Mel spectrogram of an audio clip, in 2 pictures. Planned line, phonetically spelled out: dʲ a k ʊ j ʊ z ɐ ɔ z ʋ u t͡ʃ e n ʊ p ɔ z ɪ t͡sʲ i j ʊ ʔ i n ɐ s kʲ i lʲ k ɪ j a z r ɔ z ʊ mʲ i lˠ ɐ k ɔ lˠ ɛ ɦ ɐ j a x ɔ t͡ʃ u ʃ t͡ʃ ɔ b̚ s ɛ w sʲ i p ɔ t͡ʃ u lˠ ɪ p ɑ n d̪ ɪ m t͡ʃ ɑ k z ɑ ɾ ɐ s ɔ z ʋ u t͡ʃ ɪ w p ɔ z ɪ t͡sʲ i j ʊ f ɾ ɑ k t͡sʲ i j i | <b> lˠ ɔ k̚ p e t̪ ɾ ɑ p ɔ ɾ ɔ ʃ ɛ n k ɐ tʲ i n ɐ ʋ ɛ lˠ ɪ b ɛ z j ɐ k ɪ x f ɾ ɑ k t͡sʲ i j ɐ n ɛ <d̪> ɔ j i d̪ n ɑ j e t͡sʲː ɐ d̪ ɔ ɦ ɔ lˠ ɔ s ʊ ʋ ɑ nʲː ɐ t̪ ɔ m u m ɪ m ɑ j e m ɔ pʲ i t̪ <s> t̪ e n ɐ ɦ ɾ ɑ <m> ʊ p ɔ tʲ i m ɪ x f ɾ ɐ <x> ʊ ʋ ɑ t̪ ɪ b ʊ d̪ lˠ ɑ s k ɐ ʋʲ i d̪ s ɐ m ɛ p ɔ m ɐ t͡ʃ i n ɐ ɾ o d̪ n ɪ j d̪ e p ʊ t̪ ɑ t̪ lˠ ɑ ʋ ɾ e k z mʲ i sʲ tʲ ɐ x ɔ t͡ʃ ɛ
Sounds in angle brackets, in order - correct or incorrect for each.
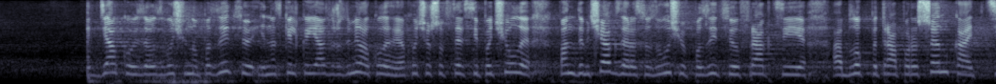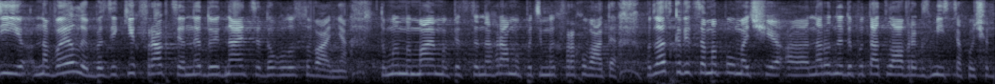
correct, correct, correct, correct, correct

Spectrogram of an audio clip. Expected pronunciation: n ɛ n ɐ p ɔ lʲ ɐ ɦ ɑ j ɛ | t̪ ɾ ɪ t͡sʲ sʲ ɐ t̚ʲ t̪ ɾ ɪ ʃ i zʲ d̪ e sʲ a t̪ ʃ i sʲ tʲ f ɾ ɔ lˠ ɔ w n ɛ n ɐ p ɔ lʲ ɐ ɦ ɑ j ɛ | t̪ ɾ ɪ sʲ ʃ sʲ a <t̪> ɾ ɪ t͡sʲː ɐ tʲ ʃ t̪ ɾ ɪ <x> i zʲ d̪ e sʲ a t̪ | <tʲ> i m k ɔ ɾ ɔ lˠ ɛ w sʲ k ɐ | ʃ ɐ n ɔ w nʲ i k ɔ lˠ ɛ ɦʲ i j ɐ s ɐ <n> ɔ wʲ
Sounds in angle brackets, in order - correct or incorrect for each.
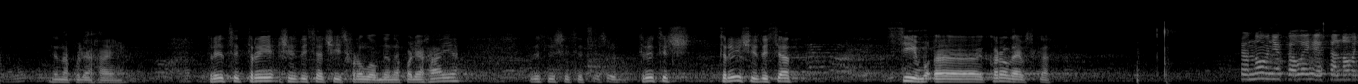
correct, incorrect: ʃ, incorrect: sʲ, correct

